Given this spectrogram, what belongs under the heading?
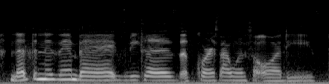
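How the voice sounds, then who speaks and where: A woman at a moderate pace, with noticeable background noise and audible room echo. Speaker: lifestyle vlogger. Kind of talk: vlog casual chat. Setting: outdoors in a snow storm. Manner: animated.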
